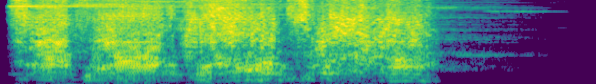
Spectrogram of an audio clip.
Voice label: Attack Grineer Female; New War; Narmer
